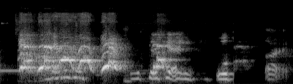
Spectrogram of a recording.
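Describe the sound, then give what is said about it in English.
A dog at home, while its owner works from home, barks in a quick series of loud, high-pitched yappy bursts: two long drawn-out ones first, then several shorter, sharper barks trailing off. “That's one of the joys of working from home, right? Is we get to work with our animals nearby”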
